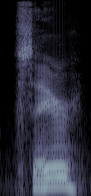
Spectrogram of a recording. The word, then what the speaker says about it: Sayre: Smith Steiglater is Sire, Oklahoma. Did I say that right? Who knows? And I went to OU, did radio in Oklahoma for 4 years, and I may have just jacked Smith's hometown. Sayre.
